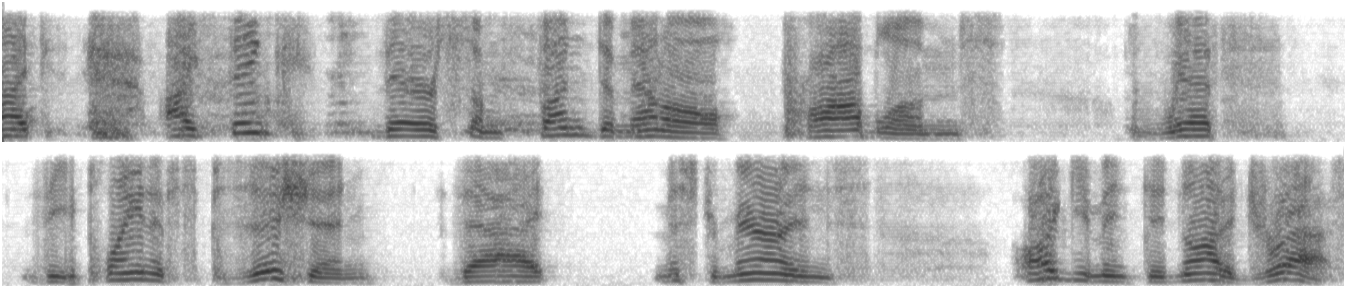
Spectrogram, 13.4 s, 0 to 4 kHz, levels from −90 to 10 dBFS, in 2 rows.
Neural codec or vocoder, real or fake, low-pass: vocoder, 24 kHz, 100 mel bands, Vocos; fake; 3.6 kHz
